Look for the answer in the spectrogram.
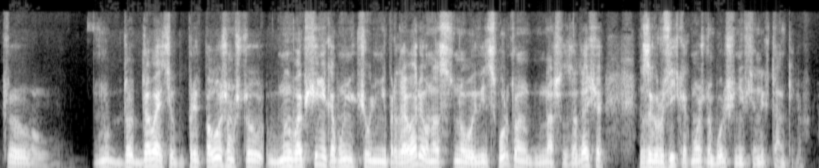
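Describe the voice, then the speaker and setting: A man's voice: medium pitch, dark tone. A middle-aged man giving sarcastic, analytical commentary as an energy analyst guest, with ironic asides and acted-out dialogues. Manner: ironic, dryly mocking, acts out dialogues.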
